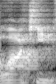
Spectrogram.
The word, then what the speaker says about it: Joaquin: Starring, this, I can't remember how to pronounce his name. Is this guy? Oh, Joaquin Phoenix.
